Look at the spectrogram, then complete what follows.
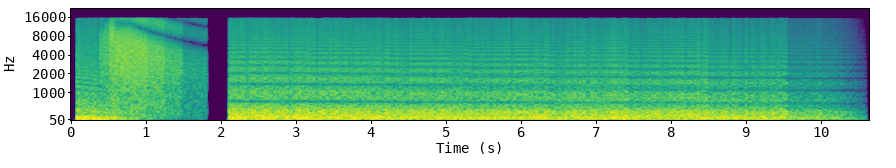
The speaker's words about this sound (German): Das war ja lächerlich, was an Explosionen da aus den Chips herausgezaubert wurde. Aber hier, das ist ein richtiges Brummen.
